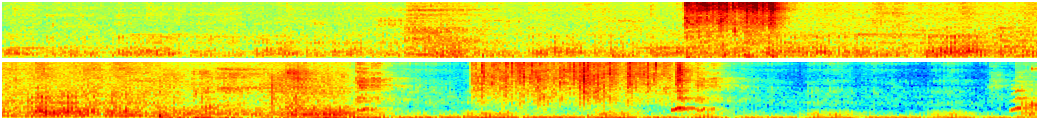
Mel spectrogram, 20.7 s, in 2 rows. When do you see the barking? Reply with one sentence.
The barking can't be heard in this clip.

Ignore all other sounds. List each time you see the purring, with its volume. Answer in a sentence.
The purring can be heard from 0.0 to 20.6 s, getting louder then quieter.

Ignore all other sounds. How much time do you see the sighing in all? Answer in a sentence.
The sighing can be heard for 2 seconds in total.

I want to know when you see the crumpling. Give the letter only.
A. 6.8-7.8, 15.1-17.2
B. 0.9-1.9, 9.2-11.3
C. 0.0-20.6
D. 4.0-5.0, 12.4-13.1
A.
